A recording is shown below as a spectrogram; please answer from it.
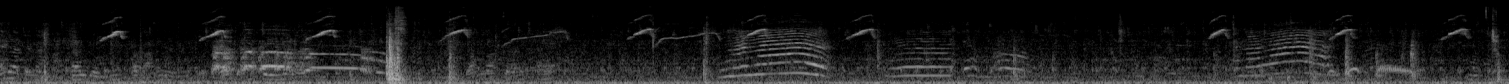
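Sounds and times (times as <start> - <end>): long arching bird calls: 0.6 - 15.0.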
